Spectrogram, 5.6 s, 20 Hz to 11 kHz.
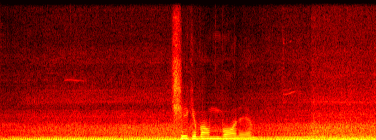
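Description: A Bajaj Pulsar N250 motorcycle cruising on a highway around 120 km/h, its steady engine drone and wind roar running loud and continuous throughout, with a brief voice singing or speaking over it midway.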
